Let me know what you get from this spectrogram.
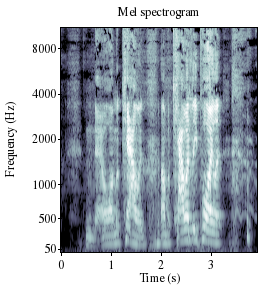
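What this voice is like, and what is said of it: Put-on Australian-sounding accent. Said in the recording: “he's apparently turned Australian ... Because I can't do British accents.”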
